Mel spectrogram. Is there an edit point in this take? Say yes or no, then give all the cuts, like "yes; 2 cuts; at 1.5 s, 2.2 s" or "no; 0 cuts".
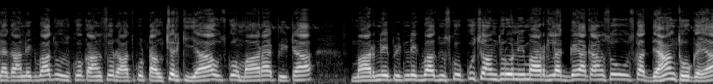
no; 0 cuts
